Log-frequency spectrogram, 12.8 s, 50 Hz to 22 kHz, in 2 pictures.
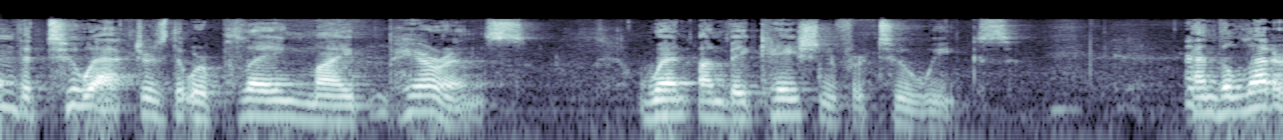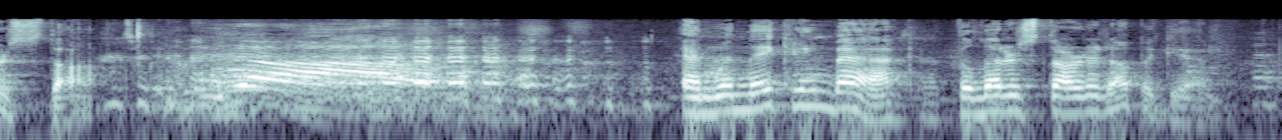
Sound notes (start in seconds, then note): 7.1 audience Laughter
